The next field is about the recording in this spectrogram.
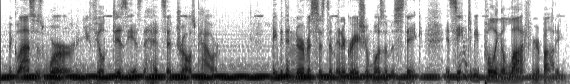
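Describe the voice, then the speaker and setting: A man giving a scripted second-person narration for an audio drama. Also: fairly low pitch.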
